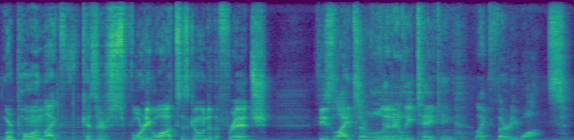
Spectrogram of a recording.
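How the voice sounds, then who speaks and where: A man's voice: mid-range voice, normal speed, faint music behind. A man hosting a casual DIY tutorial, chatty and jokey as he explains each step. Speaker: host mechanic.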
